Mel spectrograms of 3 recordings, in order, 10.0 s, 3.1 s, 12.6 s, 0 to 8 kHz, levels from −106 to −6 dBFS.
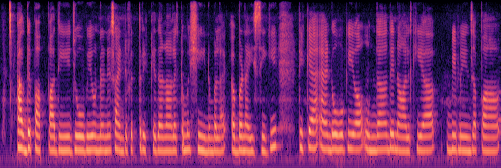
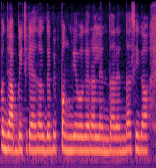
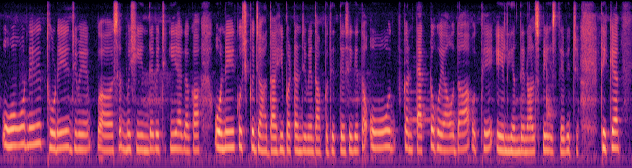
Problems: background sounds at intervals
